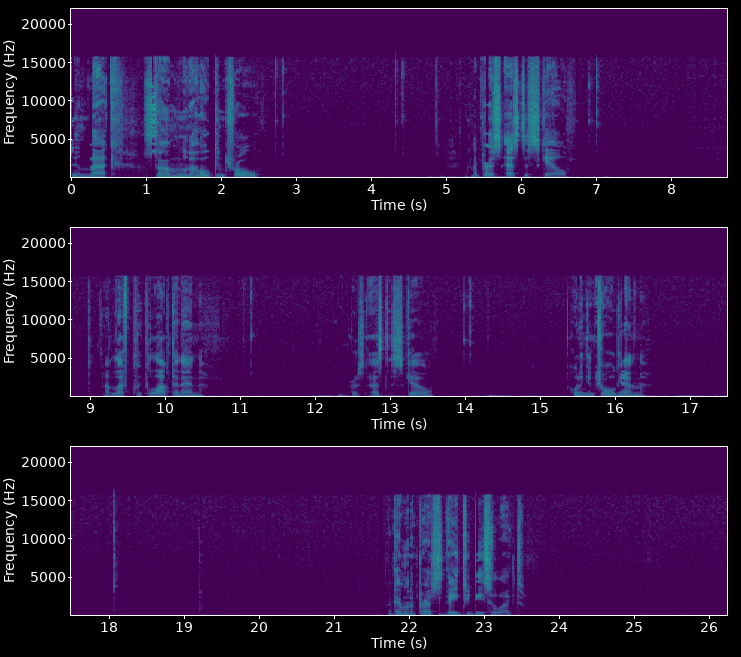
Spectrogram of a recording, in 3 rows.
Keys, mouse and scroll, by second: 2.7 ctrl+right click, 4.3 ctrl+right click, 5.6 s, 6.9 click, 9.0 middle click, 11.0 ctrl+right click, 11.2 ctrl+right click, 14.0 s, 14.0 click, 14.1 click, 16.2 ctrl+right click, 16.3 ctrl+right click, 17.4 scroll down 1, 18.1 middle click, 22.5 a, 26.2 click.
